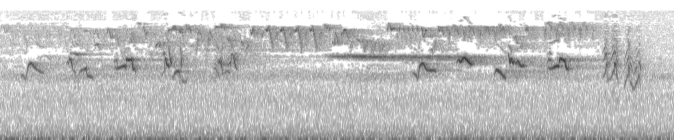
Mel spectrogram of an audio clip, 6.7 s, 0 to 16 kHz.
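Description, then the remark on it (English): A lively dawn chorus of many birds singing and chirping at once along a forest trail at about 6:16 a.m. as the birds wake up, overlapping trills and whistles, with a soft low rumble of ambient background and no voices. “We head off down the trail and the birdsong just comes alive.”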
